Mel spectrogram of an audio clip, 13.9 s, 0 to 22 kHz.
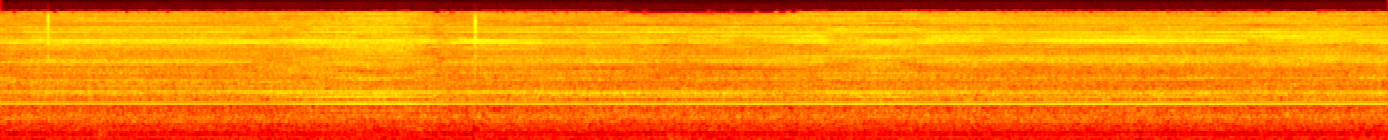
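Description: A heat gun blasting hot air onto a cracked Samsung Galaxy S5 screen to separate it, a loud, constant blowing whoosh with a faint whine that holds steady throughout, with no talking.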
